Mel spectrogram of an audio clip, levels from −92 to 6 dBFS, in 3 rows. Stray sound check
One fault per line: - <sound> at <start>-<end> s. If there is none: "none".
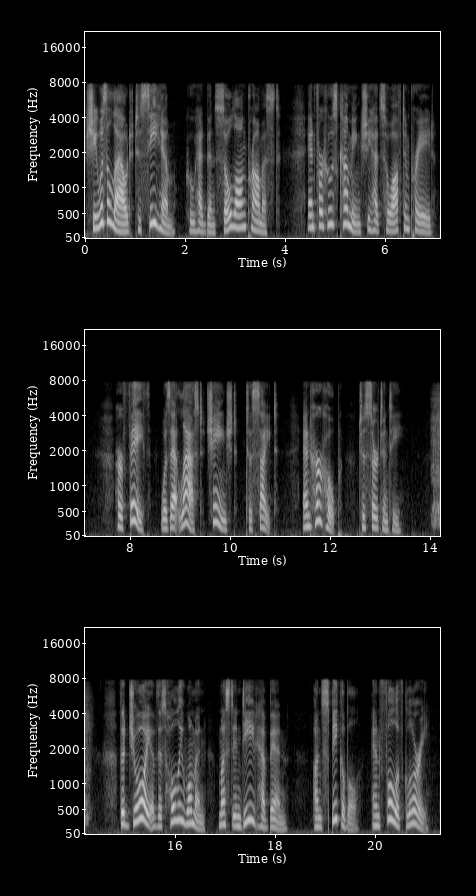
- sniff at 14.0-14.4 s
